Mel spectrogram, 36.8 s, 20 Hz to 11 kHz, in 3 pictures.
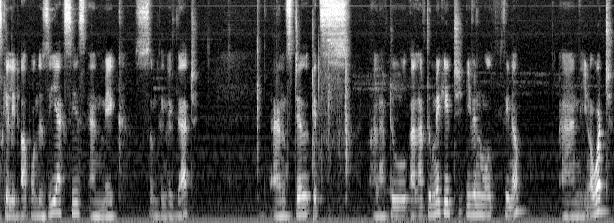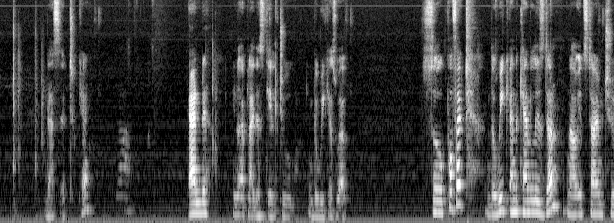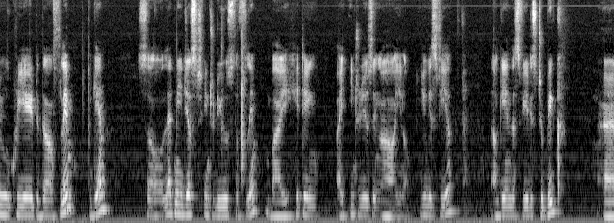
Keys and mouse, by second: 4.2-4.6 middle drag, 5.4 shift+middle drag, 6.3 s, 9.9-11.7 middle drag, 12.6 s, 14.9-15.3 middle drag, 16.4 ctrl+a, 21.3-22.3 middle drag, 23.1 middle drag, 24.4 click, 24.9-25.2 middle drag, 26.3 KP_1, 27.7-28.6 middle drag, 28.7 middle click, 29.4 shift+a.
